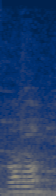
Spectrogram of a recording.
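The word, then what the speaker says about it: hour: Less than half an आवर, less than half an आवर, आर भी बोलते हैं, अवर भी बोल सकते हैं। एक्स साइलेंट होता है इसमें, ये ध्यान रखना आपको।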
